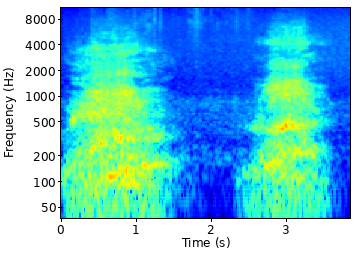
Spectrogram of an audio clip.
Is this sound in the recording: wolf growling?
yes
